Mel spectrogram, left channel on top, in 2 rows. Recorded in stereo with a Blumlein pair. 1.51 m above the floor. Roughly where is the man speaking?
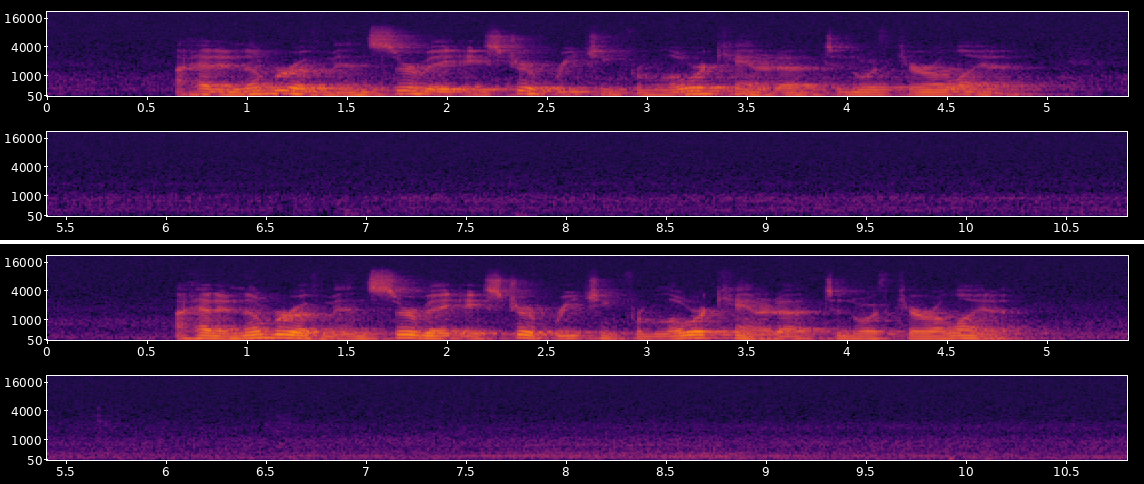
Ahead.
